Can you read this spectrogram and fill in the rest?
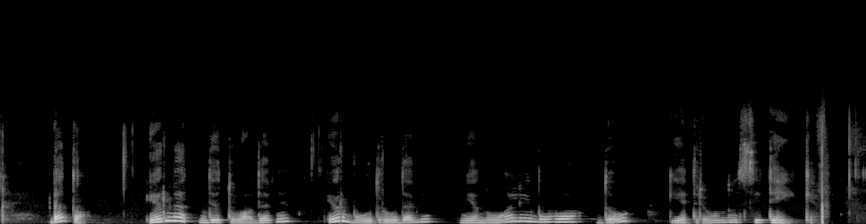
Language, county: Lithuanian, Šiauliai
